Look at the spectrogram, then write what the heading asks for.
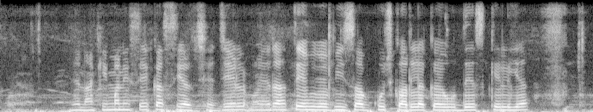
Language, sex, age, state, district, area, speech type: Maithili, female, 30-45, Bihar, Araria, urban, spontaneous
